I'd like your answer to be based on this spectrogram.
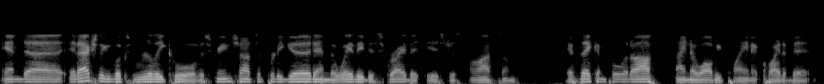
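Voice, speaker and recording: A man's voice: lowish voice, fairly even intonation, fairly quick, no echo. A man hosting a gaming audio show, giving casual, slangy, opinionated and irreverent reviews. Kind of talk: casual solo rant and game review. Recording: narrow, phone-like 1990s internet audio.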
